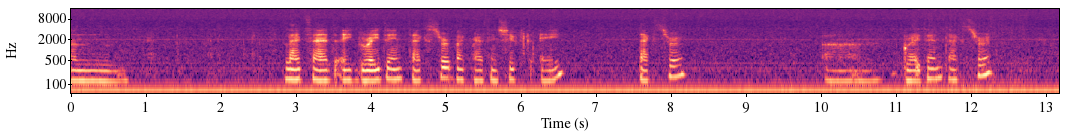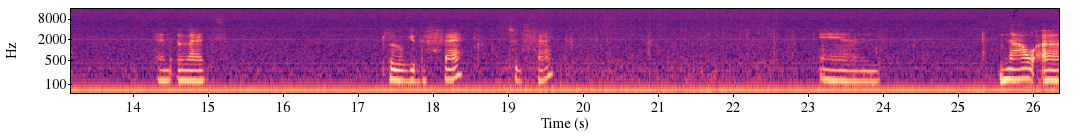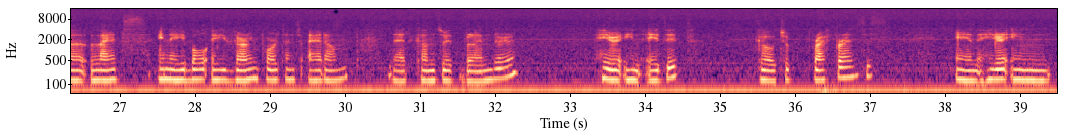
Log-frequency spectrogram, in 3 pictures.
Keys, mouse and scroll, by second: 1.1 shift+middle click, 1.7 scroll down 3, 1.9 shift+middle click, 2.5 scroll up 2, 5.8 shift+a, 13.8 click, 15.6 click, 19.5 scroll up 2, 20.6 shift+middle click, 21.0 scroll down 4, 21.6 shift+middle click, 22.4 shift+middle click, 23.7-24.3 scroll up 5, 24.6-25.5 scroll down 2, 36.6 click.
